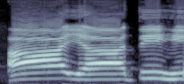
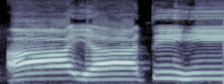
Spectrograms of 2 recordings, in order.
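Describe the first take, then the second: No difference in how they are said.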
